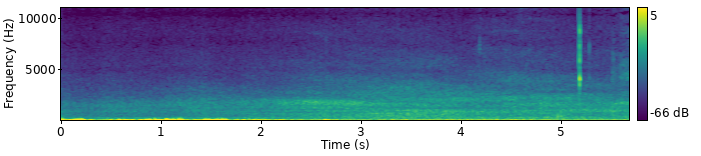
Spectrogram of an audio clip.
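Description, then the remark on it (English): Traffic rolling past outside: a deep, steady rumble with a broad hiss, swelling a little in the first couple of seconds, then settling into an even wash. No one speaks. “trying to time it out with the traffic going by, so that works.”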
